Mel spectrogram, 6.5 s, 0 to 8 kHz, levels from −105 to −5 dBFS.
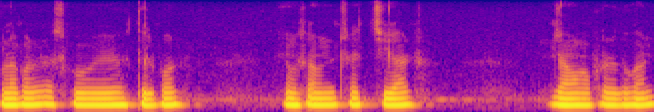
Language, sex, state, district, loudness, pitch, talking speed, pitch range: Bengali, male, West Bengal, Paschim Medinipur, -14 LUFS, 130 Hz, 100 wpm, 130-140 Hz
